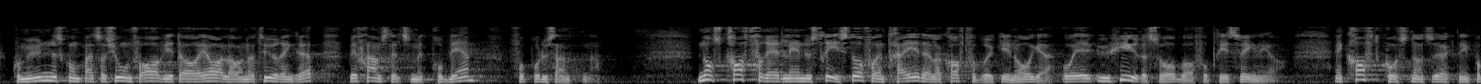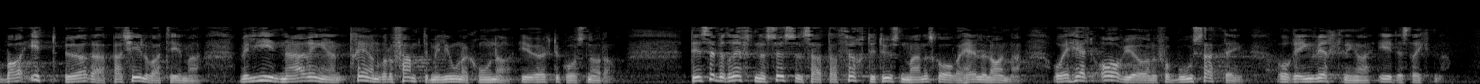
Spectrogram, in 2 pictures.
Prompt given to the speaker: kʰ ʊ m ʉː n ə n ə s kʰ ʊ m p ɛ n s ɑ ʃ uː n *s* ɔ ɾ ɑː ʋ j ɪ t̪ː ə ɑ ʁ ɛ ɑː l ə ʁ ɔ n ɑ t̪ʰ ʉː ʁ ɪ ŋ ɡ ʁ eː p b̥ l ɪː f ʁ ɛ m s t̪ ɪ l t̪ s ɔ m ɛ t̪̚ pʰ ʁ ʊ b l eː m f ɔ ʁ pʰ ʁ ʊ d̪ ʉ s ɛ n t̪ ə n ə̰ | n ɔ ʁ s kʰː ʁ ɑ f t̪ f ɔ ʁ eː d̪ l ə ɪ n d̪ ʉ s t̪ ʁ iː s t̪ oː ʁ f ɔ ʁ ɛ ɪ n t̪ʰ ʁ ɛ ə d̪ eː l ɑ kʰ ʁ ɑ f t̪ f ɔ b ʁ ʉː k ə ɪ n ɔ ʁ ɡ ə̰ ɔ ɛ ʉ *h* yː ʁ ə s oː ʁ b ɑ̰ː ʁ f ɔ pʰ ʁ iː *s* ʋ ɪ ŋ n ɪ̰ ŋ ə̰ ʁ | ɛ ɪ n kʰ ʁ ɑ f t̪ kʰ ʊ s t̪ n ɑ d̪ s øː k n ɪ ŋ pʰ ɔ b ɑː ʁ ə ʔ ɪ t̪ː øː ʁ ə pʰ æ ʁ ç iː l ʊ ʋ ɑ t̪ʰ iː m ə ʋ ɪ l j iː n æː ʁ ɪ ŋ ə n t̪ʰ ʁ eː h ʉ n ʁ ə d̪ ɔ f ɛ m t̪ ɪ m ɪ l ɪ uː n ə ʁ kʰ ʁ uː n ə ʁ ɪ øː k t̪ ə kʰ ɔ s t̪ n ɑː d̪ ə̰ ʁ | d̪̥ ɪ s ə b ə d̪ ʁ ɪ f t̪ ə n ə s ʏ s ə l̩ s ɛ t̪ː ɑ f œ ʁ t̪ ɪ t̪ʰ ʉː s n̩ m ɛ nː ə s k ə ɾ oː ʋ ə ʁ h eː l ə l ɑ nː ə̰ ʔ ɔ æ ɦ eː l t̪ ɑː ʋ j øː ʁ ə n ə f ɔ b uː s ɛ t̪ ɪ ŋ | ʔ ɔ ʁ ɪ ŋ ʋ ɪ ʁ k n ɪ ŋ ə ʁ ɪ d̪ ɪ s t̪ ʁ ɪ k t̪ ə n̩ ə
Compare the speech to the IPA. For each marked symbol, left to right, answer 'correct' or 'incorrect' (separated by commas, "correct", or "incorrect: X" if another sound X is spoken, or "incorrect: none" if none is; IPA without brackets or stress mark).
incorrect: f, correct, correct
